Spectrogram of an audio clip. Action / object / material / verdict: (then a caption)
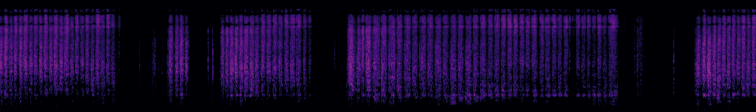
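scrape / wet wool pile rug scrubbed with a plastic bristle brush / wool / none. A handheld plastic bristle brush scrubs back and forth across a small, wet, Persian-style woven wool pile rug with a red and blue pattern, covered in soapy foam on a tiled floor, while the other hand presses the rug down. The result is a bright, rapid, rhythmic scratching and scrubbing hiss in long runs, broken by a few short quiet pauses.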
